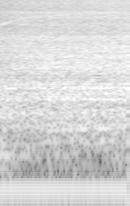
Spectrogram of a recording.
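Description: A steady, airy vacuum whir comes from a robo-maid in Genshin Impact and holds level the whole time, with nobody speaking over it.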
